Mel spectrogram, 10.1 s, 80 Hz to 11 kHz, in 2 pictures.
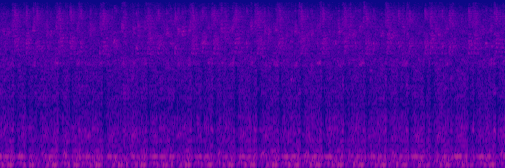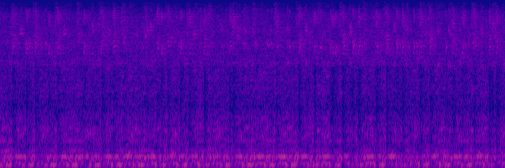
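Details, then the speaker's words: LS-swapped V8 with homemade headers, warming up, steaming heavily: steady even idle under lots of hiss, no miss or knock; running cleanly. "She seems to be running great. I mean, she's steaming pretty good."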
